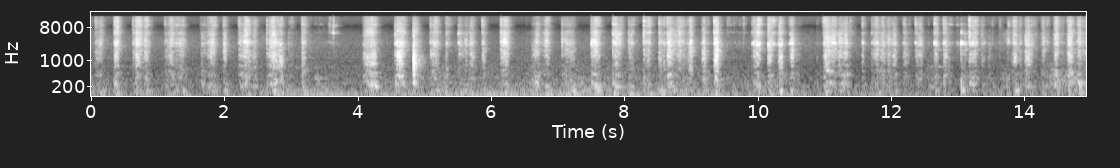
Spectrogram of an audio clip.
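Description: A hand-held wooden honey dipper taps and scratches across a loose, dry bed of beach gravel made of small pebbles and shell grit. The result is a steady stream of short, gritty scrapes and rasping clicks with bright, crackly edges, and one sharper tap stands out near the five-second mark.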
